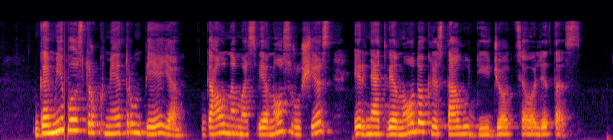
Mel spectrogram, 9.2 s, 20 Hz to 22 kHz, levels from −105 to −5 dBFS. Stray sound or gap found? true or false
true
